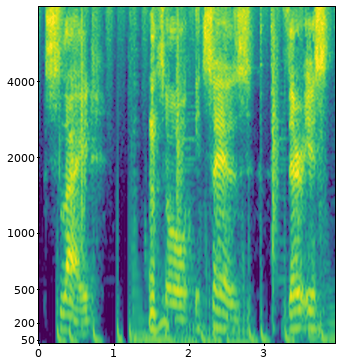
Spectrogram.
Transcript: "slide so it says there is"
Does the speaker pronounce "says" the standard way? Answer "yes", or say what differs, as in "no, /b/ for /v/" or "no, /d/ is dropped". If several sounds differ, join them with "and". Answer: yes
